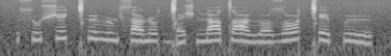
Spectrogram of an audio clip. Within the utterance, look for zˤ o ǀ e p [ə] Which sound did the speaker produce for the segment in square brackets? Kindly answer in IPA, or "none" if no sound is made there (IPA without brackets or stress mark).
ɨ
